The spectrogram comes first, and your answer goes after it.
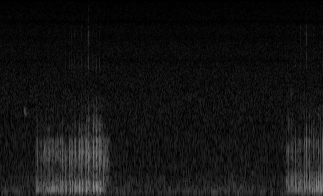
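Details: French Bulldog snoring in the morning: two short, low, rough rasping breaths about three seconds apart, with quiet room hush between them.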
